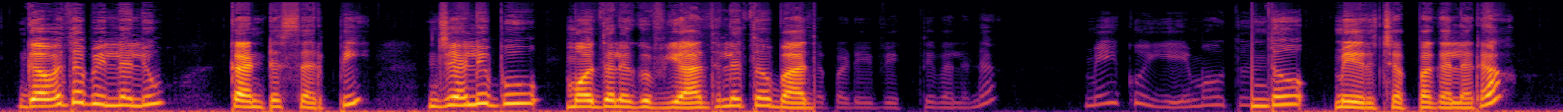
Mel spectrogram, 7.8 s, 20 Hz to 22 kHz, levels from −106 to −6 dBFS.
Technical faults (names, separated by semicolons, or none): one channel inverted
